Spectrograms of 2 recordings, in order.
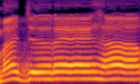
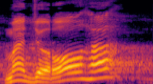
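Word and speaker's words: مجريها: bismillah imager eh wamursahaa Hai majreha Wa mursaha ya bukan majroha wamursahaa insya Allah nanti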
